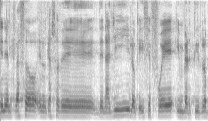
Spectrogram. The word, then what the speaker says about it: Nagy: persona se me ha dicho que se dice Nagy, ¿no? Nagy. Sí, siempre me ha costado mucho pronunciar el nombre de nuestro amigo Laszlo.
